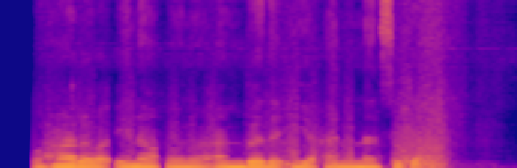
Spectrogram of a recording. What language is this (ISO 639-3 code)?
som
